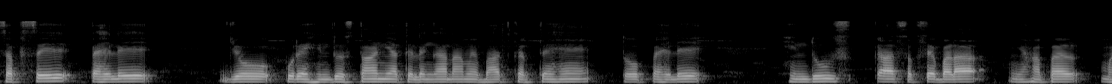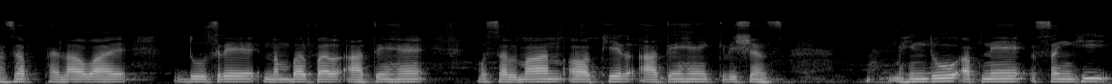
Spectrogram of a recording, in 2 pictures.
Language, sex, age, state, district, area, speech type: Urdu, male, 30-45, Telangana, Hyderabad, urban, spontaneous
